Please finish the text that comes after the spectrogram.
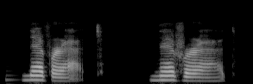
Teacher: Had ko jab iske saath link karenge, to H sound jo hai wo skip ho jayegi.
